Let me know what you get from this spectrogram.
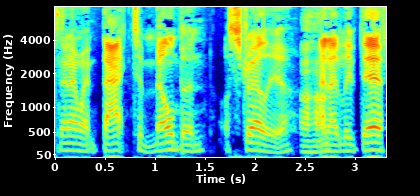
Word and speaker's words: Melbourne: Can you say it right? – Melbourne. – Don't say it like that. – How do you say it? – Melbourne. – Melbourne. – Thank you. – Burn. – Burn. – Burn. – Burn. – But it's spelled Melbourne.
